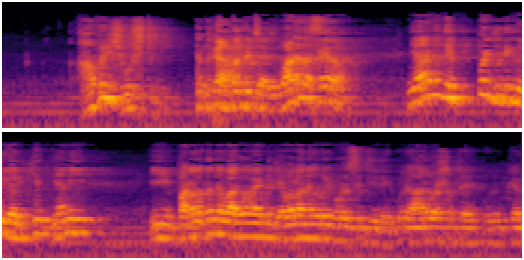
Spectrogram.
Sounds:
Narration, man speaking, Speech

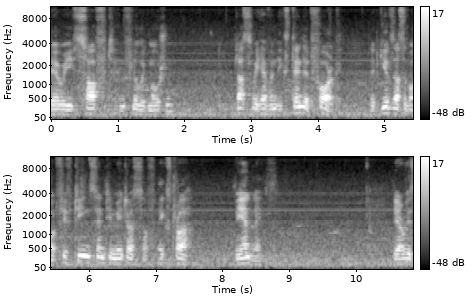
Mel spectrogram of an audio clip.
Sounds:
Speech

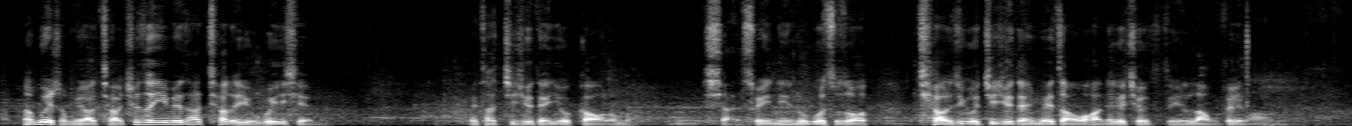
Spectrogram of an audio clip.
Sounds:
Speech

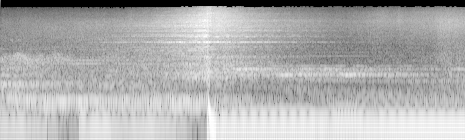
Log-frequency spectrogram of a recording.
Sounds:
Electronic music, Music, Dubstep

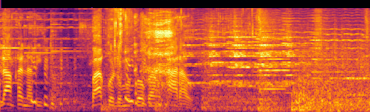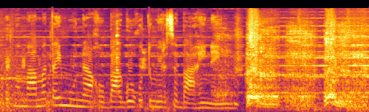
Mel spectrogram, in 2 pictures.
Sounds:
Speech, Music

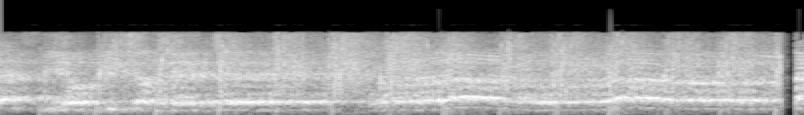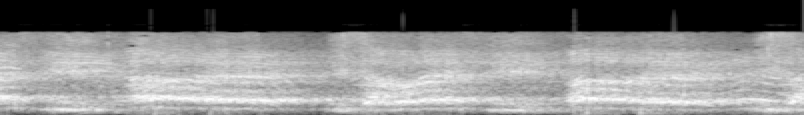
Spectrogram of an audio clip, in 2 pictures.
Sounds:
Male singing

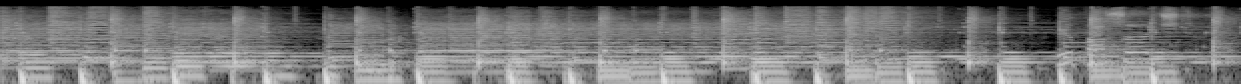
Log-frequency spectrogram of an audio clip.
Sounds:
Music

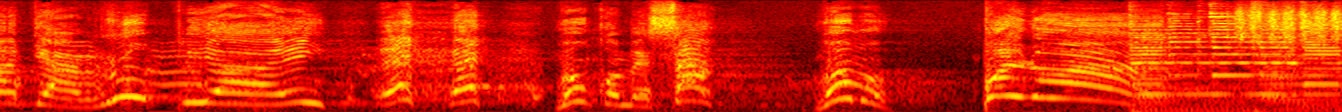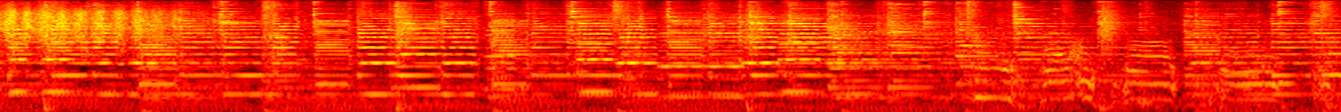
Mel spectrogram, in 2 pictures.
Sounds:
Music, Speech

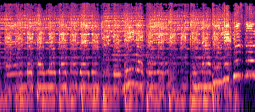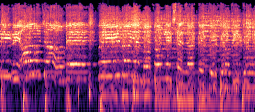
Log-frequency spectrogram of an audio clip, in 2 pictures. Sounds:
Music

